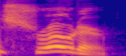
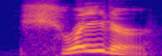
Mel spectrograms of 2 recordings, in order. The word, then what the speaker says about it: Schrader: Aaron Schroeder. Schrader is pronounced.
